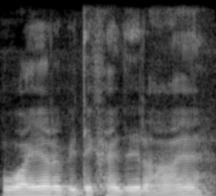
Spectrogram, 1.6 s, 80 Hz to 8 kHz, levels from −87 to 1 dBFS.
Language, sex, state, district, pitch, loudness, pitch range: Hindi, male, Arunachal Pradesh, Papum Pare, 115 Hz, -14 LUFS, 110-115 Hz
